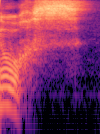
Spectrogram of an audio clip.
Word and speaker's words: ours: Généralement, on ne la prononce pas. Par exemple, on dit j'ai un cours de français. Cependant, on dit j'ai vu un ours.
